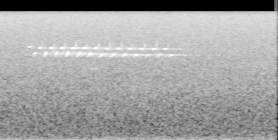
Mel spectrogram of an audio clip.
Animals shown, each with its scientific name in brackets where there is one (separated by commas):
Dark-eyed Junco (Junco hyemalis)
